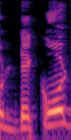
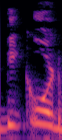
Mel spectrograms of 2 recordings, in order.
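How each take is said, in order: First: डेकोड opened with "day", not "dee". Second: डिकोड opened with "dee", not "day". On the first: Teacher offering students an alternative pronunciation, "day" at the start of डेकोड. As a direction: say the first syllable of डेकोड as डे. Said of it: "इसको डेकोड भी बोल सकते हैं". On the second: Teacher showing students the other accepted pronunciation, "dee" at the start of डिकोड. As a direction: say the first syllable of डिकोड as डी. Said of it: "डिकोड भी बोल सकते हैं". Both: Shown as a demonstration.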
